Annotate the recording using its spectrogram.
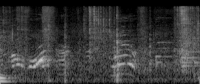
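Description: A child's short high-pitched vocal sounds, twice, with a few faint light clicks from a cardboard toy box and tissue paper being handled; an adult voice begins right at the end.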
